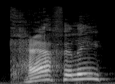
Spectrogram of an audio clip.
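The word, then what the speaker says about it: Caerphilly: There was no point accepting random clients from Jesus Christ, Carefully. Is there really a town called Carefully? I mean, it's spelled C A E R P H I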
